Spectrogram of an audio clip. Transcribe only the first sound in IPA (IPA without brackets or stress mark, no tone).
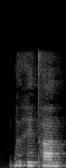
ɓ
